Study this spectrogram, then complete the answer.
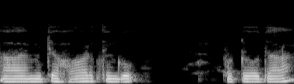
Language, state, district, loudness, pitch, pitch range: Santali, Jharkhand, Sahebganj, -15 LUFS, 130 Hz, 130-135 Hz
